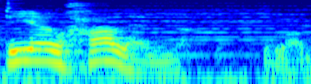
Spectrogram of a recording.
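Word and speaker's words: Dohalim: It's pronounced Dio Harlem.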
